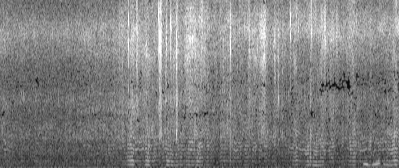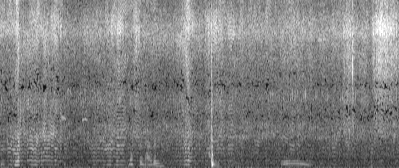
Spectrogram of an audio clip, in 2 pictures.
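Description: Faint buzzing of honeybees around an opened hive box. Bees fly close past, their hum wavering and sliding up and down in pitch. Two sharp clicks cut in, a few seconds in and again about three quarters of the way through.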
